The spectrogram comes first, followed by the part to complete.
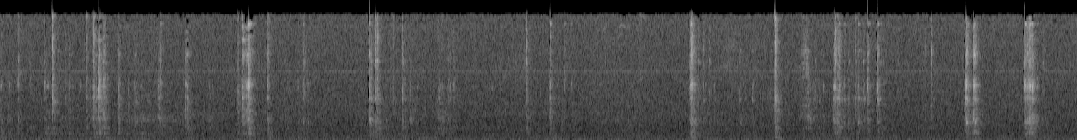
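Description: Irregular light metallic clicks and taps as a screwdriver, small screws and steel mounting brackets are handled against a heatpipe CPU tower cooler. About twenty sharp clicks come at uneven intervals, some in quick pairs, with a cluster near the end.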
